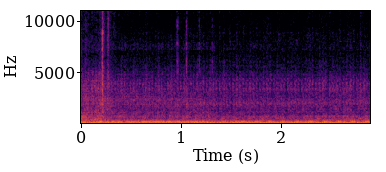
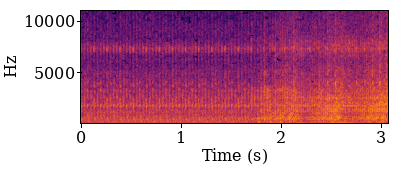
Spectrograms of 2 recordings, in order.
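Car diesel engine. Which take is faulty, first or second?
first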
